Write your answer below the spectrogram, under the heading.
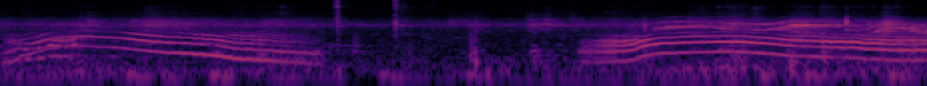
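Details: A Bengal kitten playing with string gives two long, strained meows, each bending upward then sliding down, separated by a short gap with faint rustles.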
